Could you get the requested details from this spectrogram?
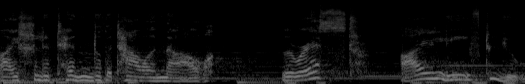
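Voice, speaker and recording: Over loud music in the background, a female-sounding put-on character voice speaks at a fairly low pitch for a woman and a fairly slow pace, with long, frequent pauses. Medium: video game. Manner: archaic, formal phrasing.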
